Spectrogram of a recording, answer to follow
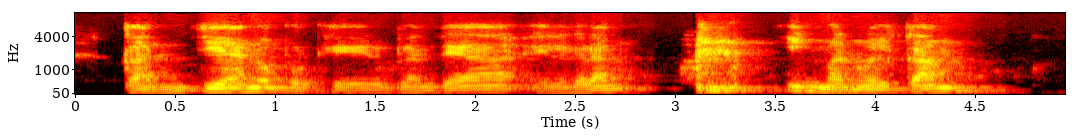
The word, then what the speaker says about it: Immanuel: Kantiano, porque plantea el gran Immanuel Kant, o se dice Emmanuel Kant, ¿no? Se escribe Immanuel Kant, pero le pronuncia Emmanuel Kant.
